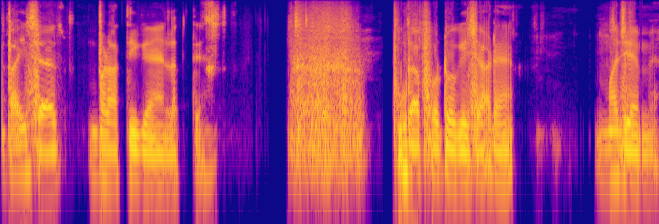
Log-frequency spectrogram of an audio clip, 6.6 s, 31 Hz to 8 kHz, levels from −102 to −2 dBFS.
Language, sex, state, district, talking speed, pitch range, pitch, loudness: Hindi, male, Bihar, Araria, 125 wpm, 90-100 Hz, 95 Hz, -14 LUFS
